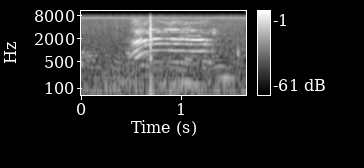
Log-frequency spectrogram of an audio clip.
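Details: Vocal pet cat, talkative as always, making one meow that swoops up and levels off, with a sharp click partway through and a faint soft noise afterward.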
